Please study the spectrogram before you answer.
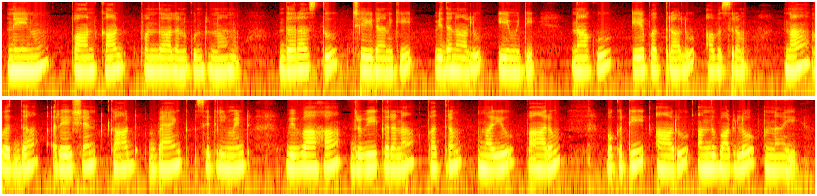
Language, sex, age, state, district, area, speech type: Telugu, female, 30-45, Andhra Pradesh, Eluru, urban, read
